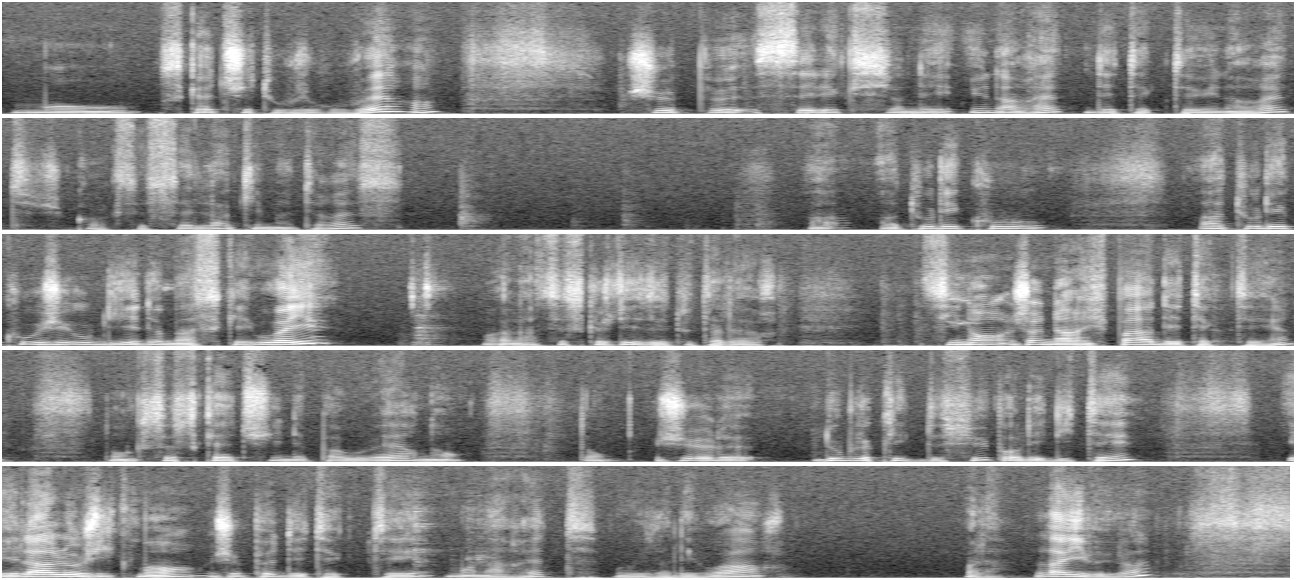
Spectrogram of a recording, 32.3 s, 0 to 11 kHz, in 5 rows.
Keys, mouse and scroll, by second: 0.6 click, 4.8 click, 6.8 click, 8.3 click, 9.6 click, 11.2 click, 13.0 click, 13.9 click, 15.0 space, 21.0 click, 22.1 click, 23.6 click, 25.0 scroll up 1, 25.6-26.2 right drag, 28.5 click, 30.0 click, 32.0 scroll up 2.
